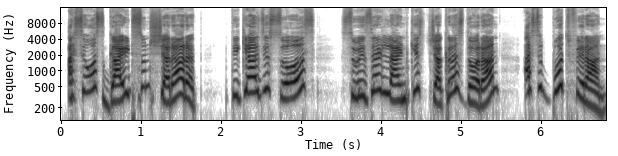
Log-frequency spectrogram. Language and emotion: Kashmiri, angry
